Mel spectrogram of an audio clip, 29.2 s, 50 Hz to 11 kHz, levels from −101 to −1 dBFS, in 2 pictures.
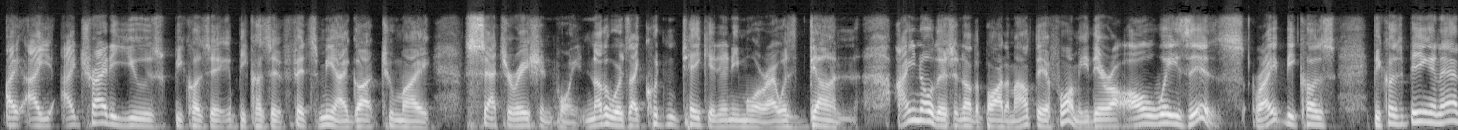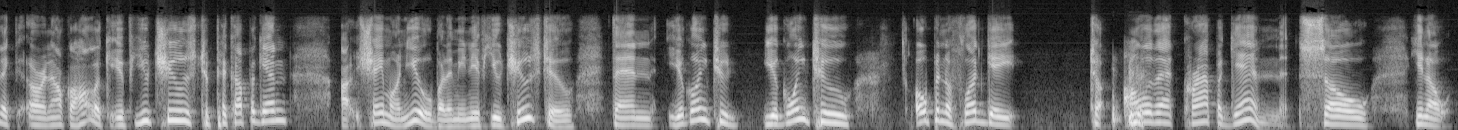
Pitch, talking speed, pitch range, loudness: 145 Hz, 180 wpm, 125-185 Hz, -16 LUFS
